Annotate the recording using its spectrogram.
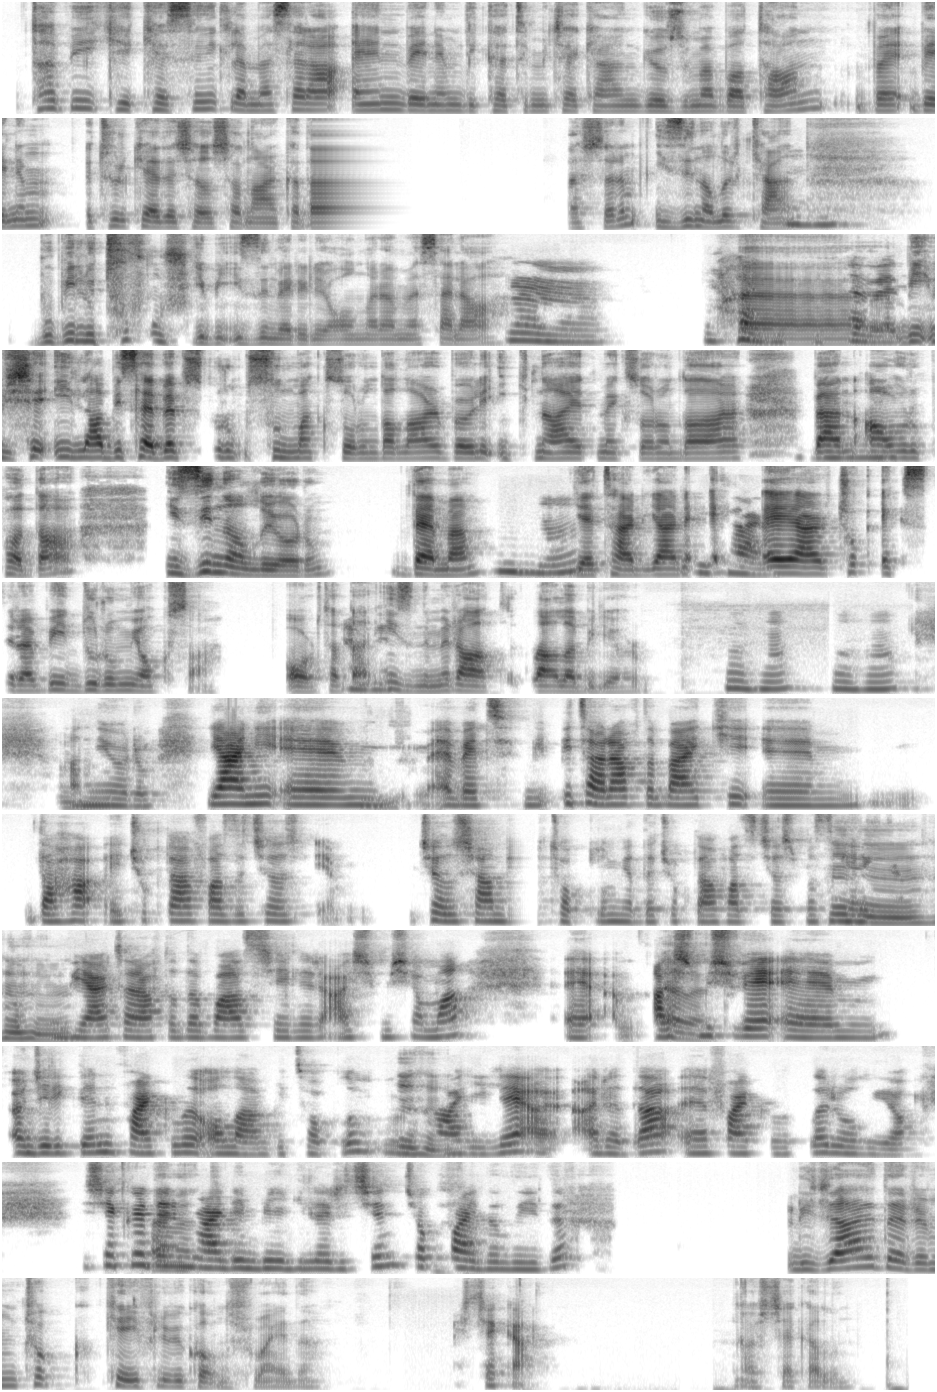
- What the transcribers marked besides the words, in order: other background noise; distorted speech; static; laughing while speaking: "Maalesef"; giggle; tapping
- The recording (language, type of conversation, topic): Turkish, podcast, İş ve özel hayat dengesini nasıl sağlıyorsun?
- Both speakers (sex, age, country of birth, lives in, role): female, 30-34, Turkey, Germany, guest; female, 30-34, Turkey, Portugal, host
